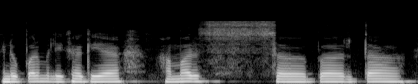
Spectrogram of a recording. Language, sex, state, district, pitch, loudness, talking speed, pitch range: Hindi, male, Chhattisgarh, Sukma, 130 Hz, -14 LUFS, 115 wpm, 125-130 Hz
